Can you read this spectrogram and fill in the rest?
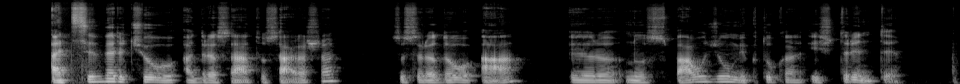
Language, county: Lithuanian, Šiauliai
